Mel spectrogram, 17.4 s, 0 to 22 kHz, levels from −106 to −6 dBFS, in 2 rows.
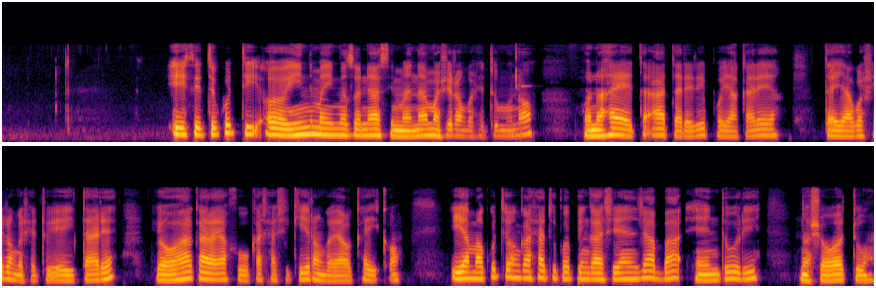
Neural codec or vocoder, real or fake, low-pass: none; real; 7.2 kHz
